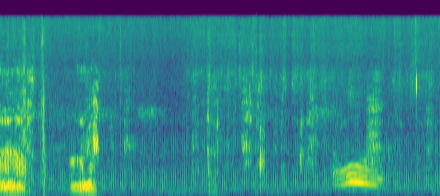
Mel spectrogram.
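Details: Siberian Husky, irritated by a playful German Shepherd puppy: two harsh rasping growls close together, then near the end a wavering, whining grumble that bends up and down, with light scuffling noise between.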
